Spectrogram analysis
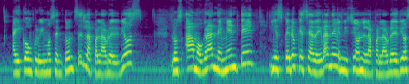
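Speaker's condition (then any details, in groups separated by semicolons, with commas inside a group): No condition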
